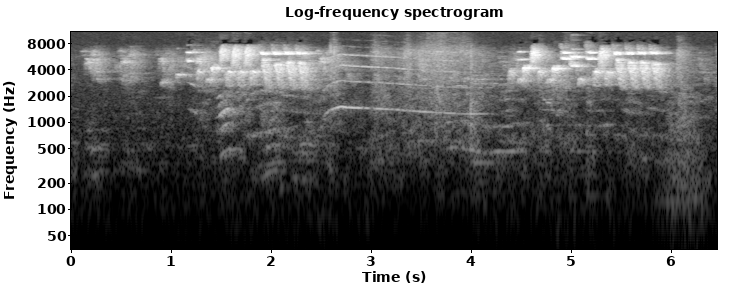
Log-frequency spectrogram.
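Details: Wild European goldfinch singing: rapid twittering, tinkling phrases with buzzy trills high in pitch, one long sliding whistle in the middle, fairly continuous chatter throughout.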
